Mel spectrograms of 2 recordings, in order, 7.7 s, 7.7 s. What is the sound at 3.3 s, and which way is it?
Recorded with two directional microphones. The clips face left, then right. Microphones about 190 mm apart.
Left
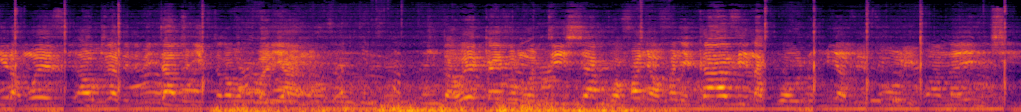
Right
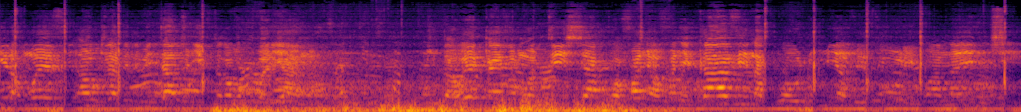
Speech, 45° left (ahead or behind).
